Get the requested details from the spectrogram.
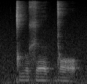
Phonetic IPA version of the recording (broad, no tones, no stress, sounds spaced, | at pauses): ǀ i o̯ ʃ ɛː ʈ ɟ ɔ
